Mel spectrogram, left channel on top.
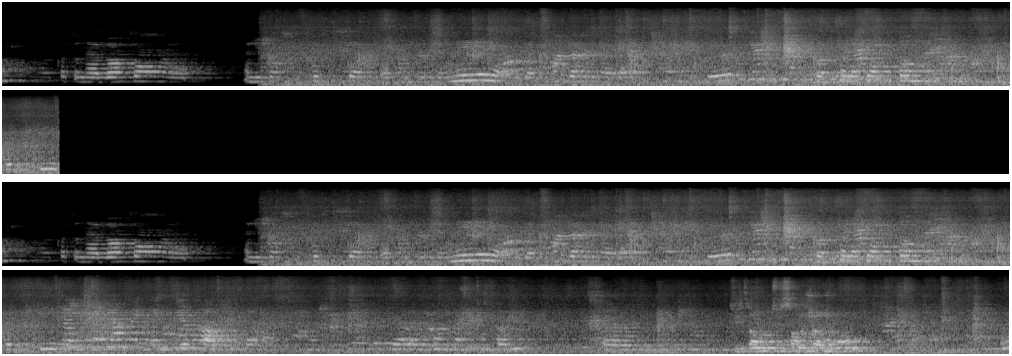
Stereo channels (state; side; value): drops out; left; at 10.7 s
